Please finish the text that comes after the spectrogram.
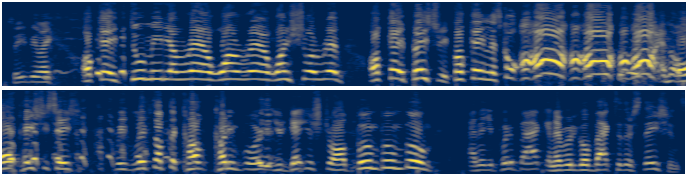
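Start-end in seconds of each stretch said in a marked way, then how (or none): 0.8-6.5 put-on loud, slow, bellowing Cuban accent. Retelling the chef organizing the kitchen orders: imitating his funny cuban accent. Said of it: "he had a funny accent".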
